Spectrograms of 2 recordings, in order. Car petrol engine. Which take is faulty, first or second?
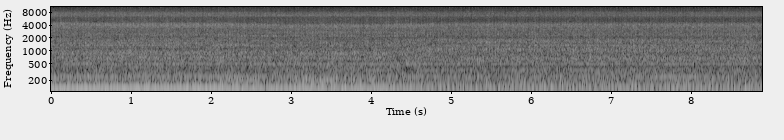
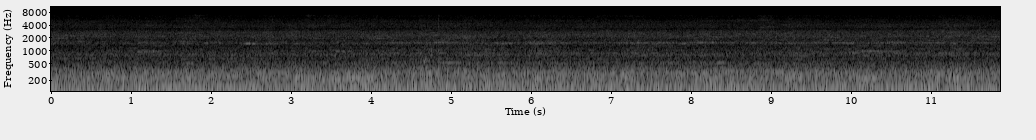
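first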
